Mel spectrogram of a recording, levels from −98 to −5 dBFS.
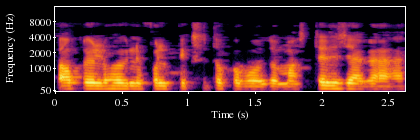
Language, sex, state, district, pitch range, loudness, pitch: Kannada, male, Karnataka, Dharwad, 115-125 Hz, -18 LUFS, 120 Hz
